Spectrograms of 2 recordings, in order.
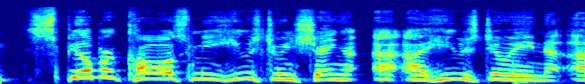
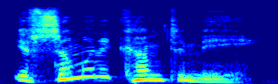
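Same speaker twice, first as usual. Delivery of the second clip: ordinary talk, nothing marked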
